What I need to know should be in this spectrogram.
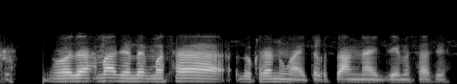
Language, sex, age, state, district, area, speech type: Manipuri, male, 30-45, Manipur, Kakching, rural, conversation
